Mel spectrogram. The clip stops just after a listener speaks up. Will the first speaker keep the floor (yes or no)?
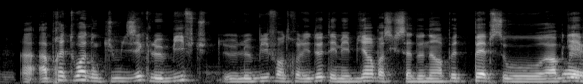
no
